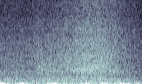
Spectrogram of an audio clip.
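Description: Oregon king tide waves pounding the rocky shore, a loud close roar of surf with heavy wind buffeting the microphone and low rumbling surges throughout.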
